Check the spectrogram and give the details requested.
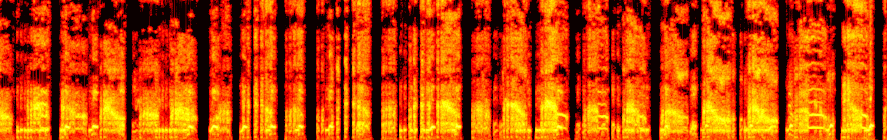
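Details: Repeated rasping, croaking calls of a white-breasted waterhen, delivered in quick steady series roughly twice a second and broken by sudden brief silences.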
